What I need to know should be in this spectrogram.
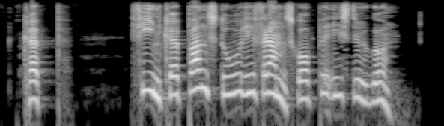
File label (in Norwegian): "køpp", Numedalsmål; Hushald, mat, drikke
